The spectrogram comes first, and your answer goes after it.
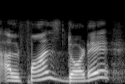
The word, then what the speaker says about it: Alphonse Daudet: writer author जो हैं उनका नाम है अल्फांस डोडे या फिर अल्फासे डोडे ऐसे याद रख लो स्पेलिंग सही होनी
